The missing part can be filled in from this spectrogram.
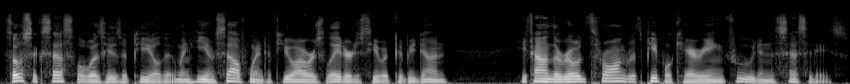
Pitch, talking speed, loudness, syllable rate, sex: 110 Hz, 220 wpm, -19 LUFS, 5.4 syllables/s, male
